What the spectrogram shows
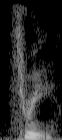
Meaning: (numeral) 1. A numerical value equal to 3; the number following two and preceding four 2. Describing a set or group with three elements; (noun) The digit/figure 3
- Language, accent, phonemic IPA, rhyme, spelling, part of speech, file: English, US, /θɹiː/, -iː, three, numeral / noun, En-us-three.ogg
